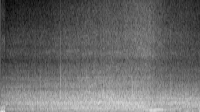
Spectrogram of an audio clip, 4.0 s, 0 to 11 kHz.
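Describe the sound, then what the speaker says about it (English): Ferrari 550 Maranello V12 engine under way on the road, a loud sustained roar with a brief pitch drop near the end as it shifts gear. "There's nothing like shifting gears in a V12 car."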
